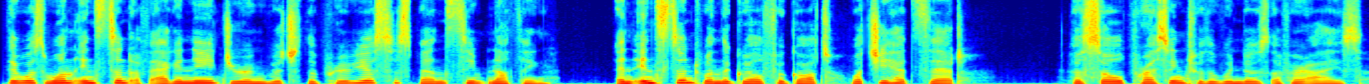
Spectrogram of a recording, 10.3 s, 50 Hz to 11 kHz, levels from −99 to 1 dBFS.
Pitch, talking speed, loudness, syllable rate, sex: 225 Hz, 180 wpm, -19 LUFS, 5.3 syllables/s, female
